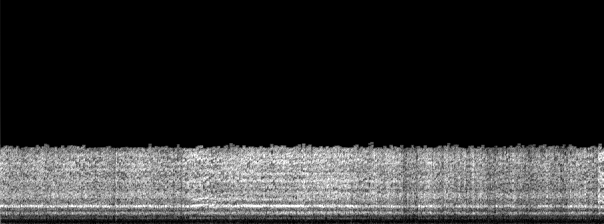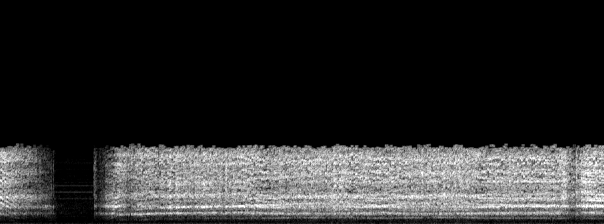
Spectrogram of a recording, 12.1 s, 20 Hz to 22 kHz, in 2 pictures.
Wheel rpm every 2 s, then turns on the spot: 160, 160, 160, 70, 160, 160.
none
